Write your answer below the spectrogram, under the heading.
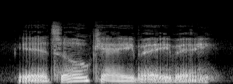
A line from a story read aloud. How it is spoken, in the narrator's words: Jordan crooned in his rocky voice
